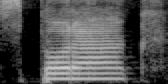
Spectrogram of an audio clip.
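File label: "sporák", Slovak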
